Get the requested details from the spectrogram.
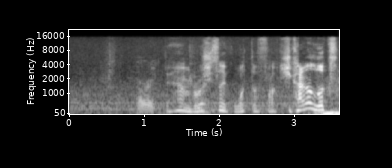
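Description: A young man exclaims in surprise close to a microphone.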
